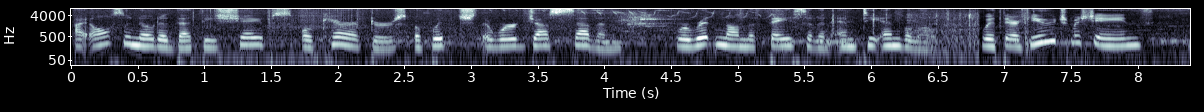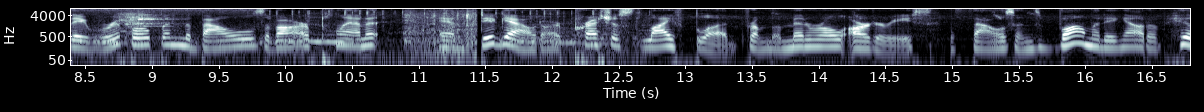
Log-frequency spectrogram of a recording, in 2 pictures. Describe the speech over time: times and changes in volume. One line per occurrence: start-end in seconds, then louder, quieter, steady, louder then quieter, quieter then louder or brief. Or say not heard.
0.0-16.7 steady.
